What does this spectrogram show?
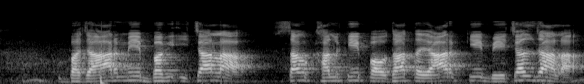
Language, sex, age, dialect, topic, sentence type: Bhojpuri, male, 31-35, Southern / Standard, agriculture, statement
